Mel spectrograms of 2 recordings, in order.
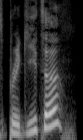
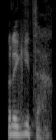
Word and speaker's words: Brigitte: Moira, and now I guess the proper pronunciation is Brigitte. – Brigitte.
